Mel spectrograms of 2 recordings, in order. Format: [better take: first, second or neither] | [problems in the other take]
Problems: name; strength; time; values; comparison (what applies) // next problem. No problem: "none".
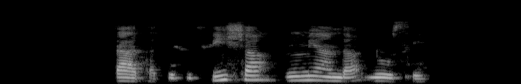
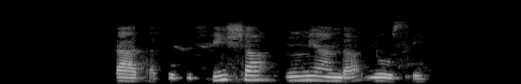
second | noise reduction (neural mask model Resemble Enhance denoiser)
